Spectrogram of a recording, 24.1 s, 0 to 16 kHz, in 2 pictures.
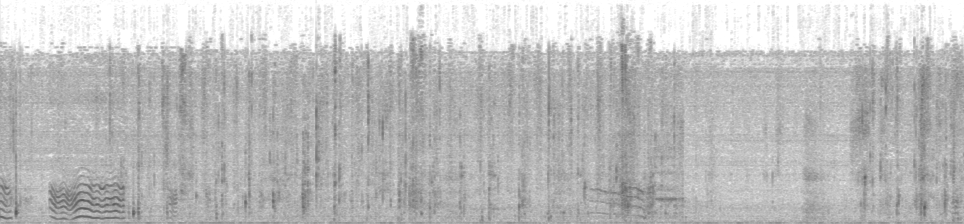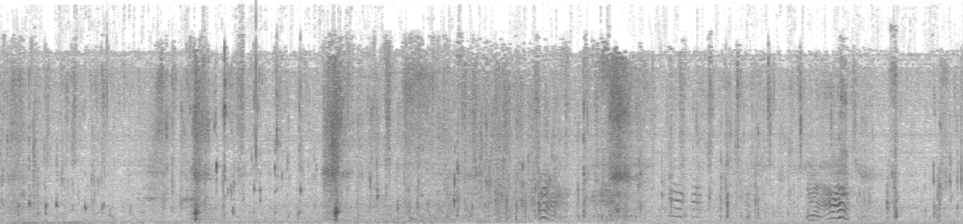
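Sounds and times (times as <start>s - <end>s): dog mouth and body sounds: 0.0s - 8.6s, 10.6s - 24.0s.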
